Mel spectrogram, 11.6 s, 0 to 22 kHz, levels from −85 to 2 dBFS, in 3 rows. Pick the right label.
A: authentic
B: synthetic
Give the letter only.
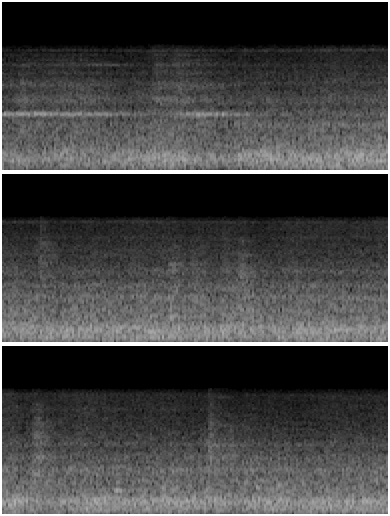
B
